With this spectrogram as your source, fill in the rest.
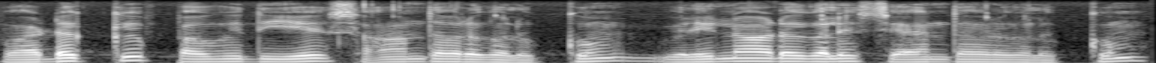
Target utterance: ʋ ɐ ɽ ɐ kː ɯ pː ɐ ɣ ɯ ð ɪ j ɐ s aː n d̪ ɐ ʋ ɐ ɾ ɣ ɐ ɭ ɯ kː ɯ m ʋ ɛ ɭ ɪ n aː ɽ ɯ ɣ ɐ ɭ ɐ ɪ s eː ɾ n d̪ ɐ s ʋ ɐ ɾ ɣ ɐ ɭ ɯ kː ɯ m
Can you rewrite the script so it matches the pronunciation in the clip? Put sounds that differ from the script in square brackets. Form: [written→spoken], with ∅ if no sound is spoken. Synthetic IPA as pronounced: ʋ ɐ ɽ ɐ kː ɯ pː ɐ ɣ ɯ ð ɪ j ɐ s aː n d̪ ɐ ʋ ɐ ɾ ɣ ɐ ɭ ɯ kː ɯ m ʋ ɛ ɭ ɪ n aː ɽ ɯ ɣ ɐ ɭ ɐ ɪ s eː ɾ n d̪ ɐ [s→∅] ʋ ɐ ɾ ɣ ɐ ɭ ɯ kː ɯ m

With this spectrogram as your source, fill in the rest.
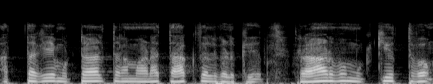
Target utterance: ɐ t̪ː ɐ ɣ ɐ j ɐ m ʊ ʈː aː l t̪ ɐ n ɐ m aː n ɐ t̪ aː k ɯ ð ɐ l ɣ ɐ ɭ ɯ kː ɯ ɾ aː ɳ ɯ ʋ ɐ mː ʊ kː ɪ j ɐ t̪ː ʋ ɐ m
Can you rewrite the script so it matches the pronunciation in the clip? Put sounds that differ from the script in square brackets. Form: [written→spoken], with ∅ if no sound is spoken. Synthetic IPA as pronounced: ɐ t̪ː ɐ ɣ ɐ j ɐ m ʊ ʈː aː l t̪ ɐ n ɐ m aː n ɐ t̪ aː k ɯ ð ɐ l ɣ ɐ ɭ ɯ kː ɯ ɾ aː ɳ ɯ ʋ ɐ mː ʊ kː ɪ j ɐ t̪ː ʋ ɐ m

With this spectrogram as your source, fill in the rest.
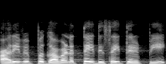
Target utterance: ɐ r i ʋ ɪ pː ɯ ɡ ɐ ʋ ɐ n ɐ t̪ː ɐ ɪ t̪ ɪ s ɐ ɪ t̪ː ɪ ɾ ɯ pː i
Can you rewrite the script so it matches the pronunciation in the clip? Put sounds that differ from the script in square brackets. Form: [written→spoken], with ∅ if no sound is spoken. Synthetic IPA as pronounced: ɐ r [i→ɪ] ʋ ɪ pː ɯ ɡ ɐ ʋ ɐ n ɐ t̪ː ɐ ɪ [t̪→d̪] ɪ s ɐ ɪ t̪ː ɪ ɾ ɯ pː i

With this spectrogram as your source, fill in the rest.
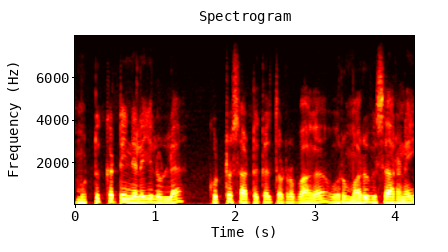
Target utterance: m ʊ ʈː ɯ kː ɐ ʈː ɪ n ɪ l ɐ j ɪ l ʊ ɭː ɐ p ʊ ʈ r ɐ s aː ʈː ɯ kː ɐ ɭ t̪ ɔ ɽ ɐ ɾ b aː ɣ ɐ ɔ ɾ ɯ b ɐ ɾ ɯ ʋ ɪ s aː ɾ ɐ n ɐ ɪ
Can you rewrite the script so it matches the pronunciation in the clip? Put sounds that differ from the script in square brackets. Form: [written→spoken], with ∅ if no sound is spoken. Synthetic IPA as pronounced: m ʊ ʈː ɯ kː ɐ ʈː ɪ n ɪ l ɐ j ɪ l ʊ ɭː ɐ [p→k] ʊ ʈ r ɐ s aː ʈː ɯ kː ɐ ɭ t̪ ɔ ɽ ɐ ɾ b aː ɣ ɐ ɔ ɾ ɯ [b→m] ɐ ɾ ɯ ʋ ɪ s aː ɾ ɐ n ɐ ɪ

